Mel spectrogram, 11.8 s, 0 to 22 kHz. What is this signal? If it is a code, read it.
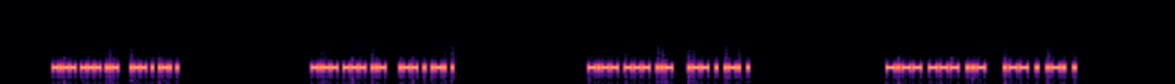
Morse code, heard as a keyed tone, about 59 wpm, 700 Hz. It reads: YOU WERE YOU WERE YOU WERE YOU WERE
